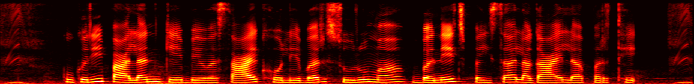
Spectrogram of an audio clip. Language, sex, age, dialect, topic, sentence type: Chhattisgarhi, female, 18-24, Central, agriculture, statement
